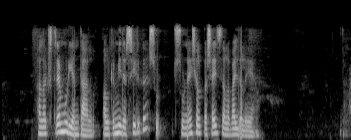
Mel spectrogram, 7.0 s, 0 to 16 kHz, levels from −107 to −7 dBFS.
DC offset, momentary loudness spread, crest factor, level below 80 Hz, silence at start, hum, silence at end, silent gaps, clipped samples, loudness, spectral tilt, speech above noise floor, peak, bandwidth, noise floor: under 0.1%; 10 LU; 20 dB; -72 dBFS; 0.75 s; none; 0 s; none; under 0.1%; -36 LUFS; -3.5 dB/octave; 54 dB; -18 dBFS; 8.2 kHz; -90 dBFS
